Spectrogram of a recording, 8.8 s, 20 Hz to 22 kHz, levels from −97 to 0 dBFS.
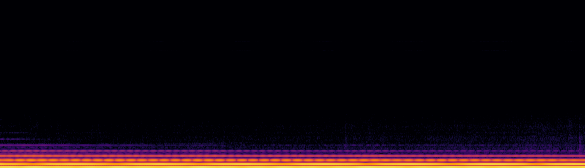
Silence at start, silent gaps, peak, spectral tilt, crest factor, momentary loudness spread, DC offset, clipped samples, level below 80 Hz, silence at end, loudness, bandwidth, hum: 0 s; none; -4 dBFS; -16 dB/octave; 6 dB; 1 LU; under 0.1%; under 0.1%; -82 dBFS; 0 s; -12 LUFS; 1.8 kHz; none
